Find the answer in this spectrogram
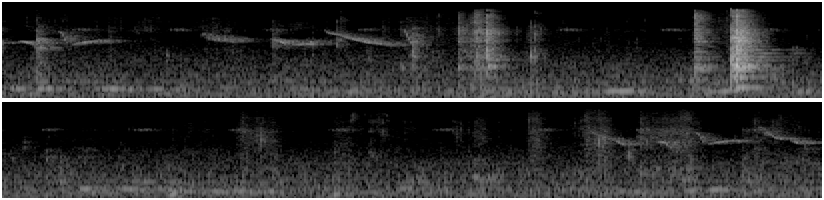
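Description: Small birds chirping in short, quickly bending calls at the start and again near the end. About three and a half seconds in comes a sharp clink of steel dishware, the loudest sound, with a softer knock a second before it.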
